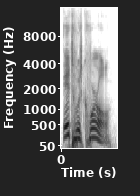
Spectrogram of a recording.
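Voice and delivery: usual speaking voice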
